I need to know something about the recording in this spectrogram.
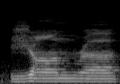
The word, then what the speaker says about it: genre: think of the sound it's also very rarely at the start of words for example in genre that's a sound it comes from the french so we only have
